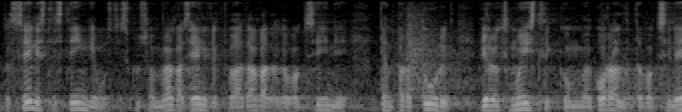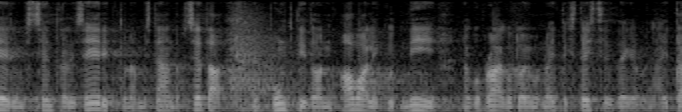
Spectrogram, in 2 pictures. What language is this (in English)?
Estonian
